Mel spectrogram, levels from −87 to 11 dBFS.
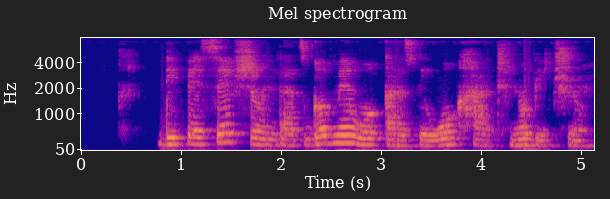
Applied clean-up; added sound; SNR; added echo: neural separator model SepFormer DNS4.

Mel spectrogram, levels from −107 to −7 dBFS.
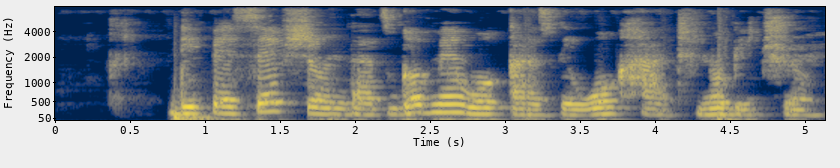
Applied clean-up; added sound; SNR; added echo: classical method WPE with log-MMSE.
